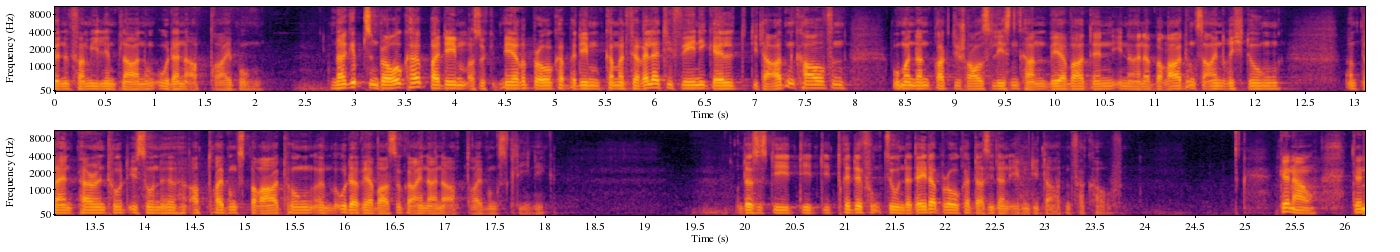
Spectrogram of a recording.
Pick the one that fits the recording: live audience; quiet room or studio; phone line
live audience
